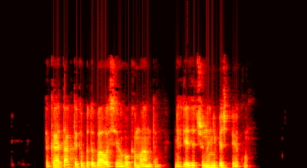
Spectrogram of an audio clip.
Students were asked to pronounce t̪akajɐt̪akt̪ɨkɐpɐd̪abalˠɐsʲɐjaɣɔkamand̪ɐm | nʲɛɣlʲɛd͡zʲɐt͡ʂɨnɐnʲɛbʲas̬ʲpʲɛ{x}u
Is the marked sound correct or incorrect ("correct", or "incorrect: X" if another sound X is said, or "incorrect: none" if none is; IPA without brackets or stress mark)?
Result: incorrect: k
